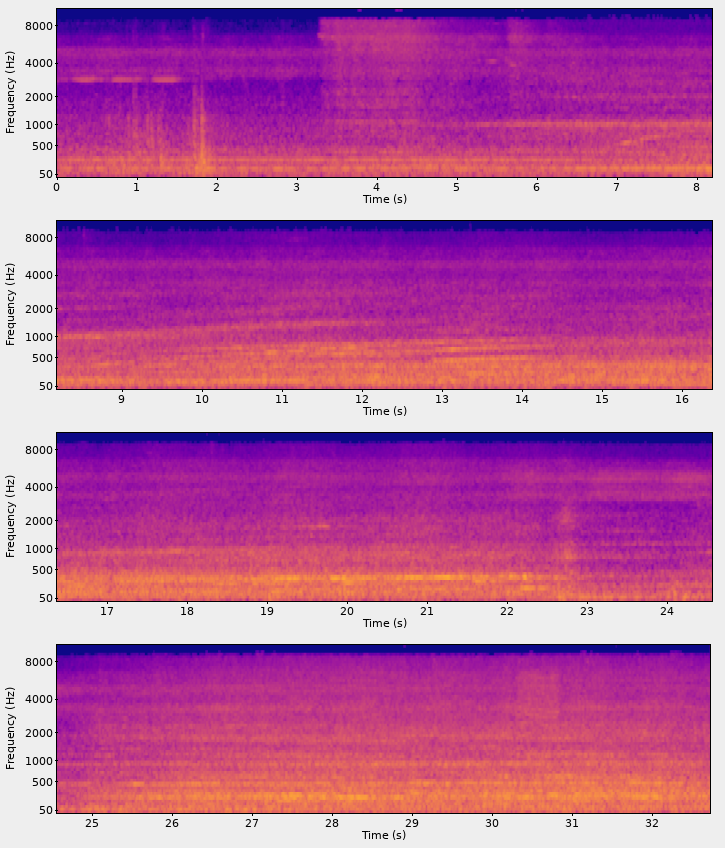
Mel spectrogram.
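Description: A Sydney Trains Waratah double-deck electric train pulls out and accelerates. Its traction motors give a whine that climbs in pitch in several layers, over growing wheel and rail rumble. A pulsing beep sounds for the first few seconds.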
